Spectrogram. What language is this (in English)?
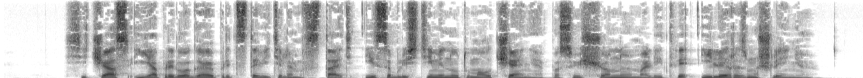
Russian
